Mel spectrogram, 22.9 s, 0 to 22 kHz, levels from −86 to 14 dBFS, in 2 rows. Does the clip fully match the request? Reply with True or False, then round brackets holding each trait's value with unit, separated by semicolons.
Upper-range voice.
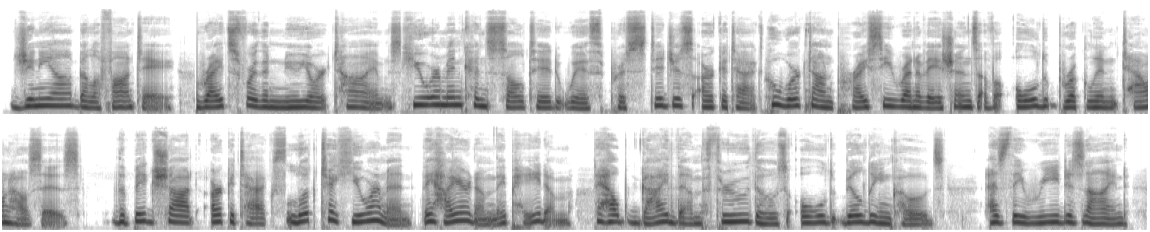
True (195 Hz)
